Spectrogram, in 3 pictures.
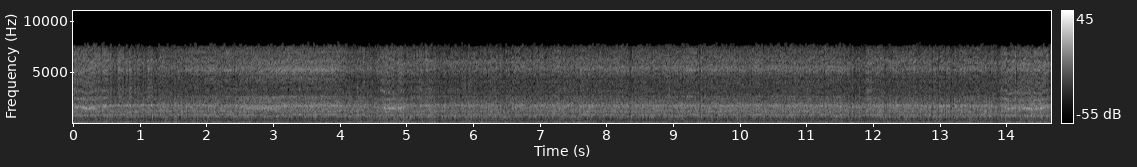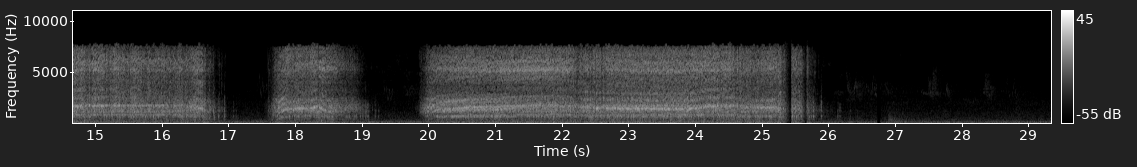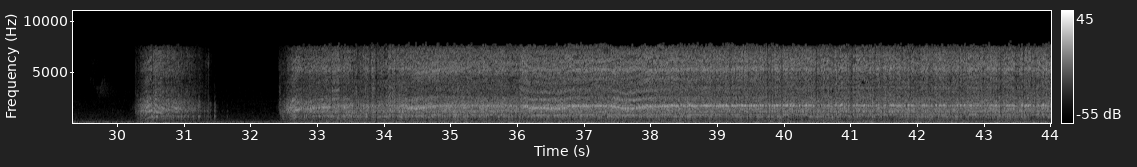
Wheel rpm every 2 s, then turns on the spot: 230, 230, 230, 230, 230, 230, 230, 220, 130, 50, 150, 220, 190, 20, 0, 10, 100, 220, 220, 230, 230, 230.
26-28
